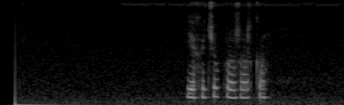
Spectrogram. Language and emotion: Russian, neutral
